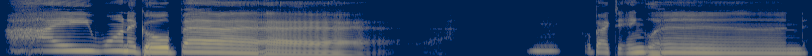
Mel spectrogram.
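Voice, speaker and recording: A woman's voice: lowish voice, very animated, very slow, pauses often, clean tone, no echo, studio quality, full character voice. A woman playing a timid, whiny young male mage in an audio drama, plaintive and hesitant. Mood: tearful, miserable.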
